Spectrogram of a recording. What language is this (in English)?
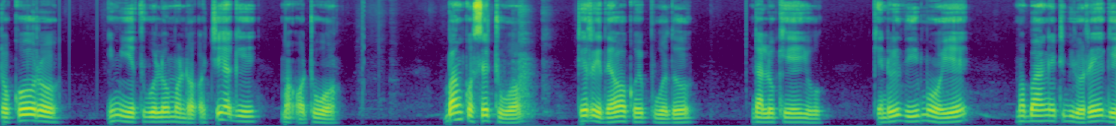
Luo (Kenya and Tanzania)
